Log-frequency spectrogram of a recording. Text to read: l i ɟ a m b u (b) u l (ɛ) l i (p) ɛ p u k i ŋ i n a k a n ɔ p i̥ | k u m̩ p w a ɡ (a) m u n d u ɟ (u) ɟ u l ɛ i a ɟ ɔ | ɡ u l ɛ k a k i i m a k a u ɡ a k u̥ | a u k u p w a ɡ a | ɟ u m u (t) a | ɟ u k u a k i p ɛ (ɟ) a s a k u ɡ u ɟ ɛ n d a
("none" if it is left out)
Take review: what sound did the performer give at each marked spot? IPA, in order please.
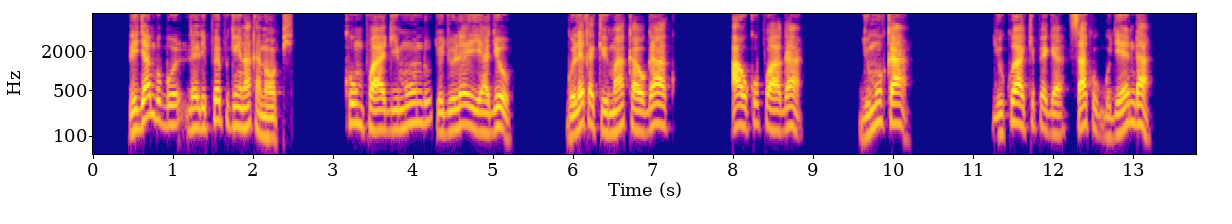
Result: b, ɛ, p, i, ɔ, k, ɡ

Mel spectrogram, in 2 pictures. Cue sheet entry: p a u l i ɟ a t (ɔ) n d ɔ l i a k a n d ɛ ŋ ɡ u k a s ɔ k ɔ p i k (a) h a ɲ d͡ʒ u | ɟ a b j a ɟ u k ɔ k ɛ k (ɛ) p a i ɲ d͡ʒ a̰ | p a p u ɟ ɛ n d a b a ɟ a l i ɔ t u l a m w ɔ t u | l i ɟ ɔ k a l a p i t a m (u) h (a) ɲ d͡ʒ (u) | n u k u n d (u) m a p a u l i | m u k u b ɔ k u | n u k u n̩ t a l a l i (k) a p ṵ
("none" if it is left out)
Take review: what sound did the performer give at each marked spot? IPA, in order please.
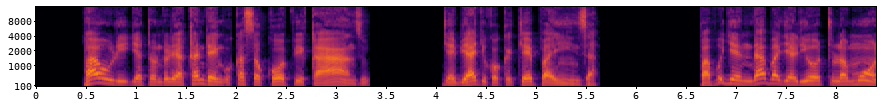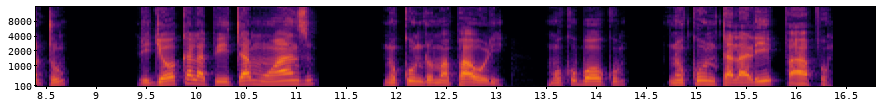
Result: ɔ, a, ɛ, u, a, u, u, p

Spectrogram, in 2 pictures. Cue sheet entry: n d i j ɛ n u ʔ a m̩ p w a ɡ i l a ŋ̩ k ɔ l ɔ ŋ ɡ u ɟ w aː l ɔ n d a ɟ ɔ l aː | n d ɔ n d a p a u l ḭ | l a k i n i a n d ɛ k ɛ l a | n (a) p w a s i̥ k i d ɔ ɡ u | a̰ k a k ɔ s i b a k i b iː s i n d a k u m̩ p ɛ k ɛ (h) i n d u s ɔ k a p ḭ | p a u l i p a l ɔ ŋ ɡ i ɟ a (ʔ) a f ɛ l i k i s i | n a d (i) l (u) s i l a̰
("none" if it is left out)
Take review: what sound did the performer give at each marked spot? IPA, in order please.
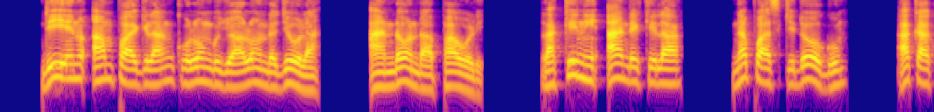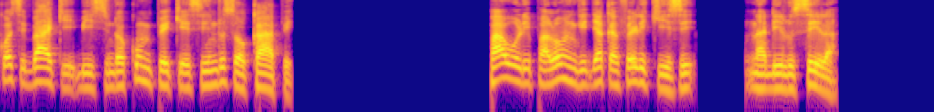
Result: a, s, k, i, u

